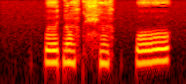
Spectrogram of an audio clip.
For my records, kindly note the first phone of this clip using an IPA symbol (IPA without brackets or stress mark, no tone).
k͡p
